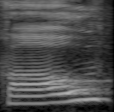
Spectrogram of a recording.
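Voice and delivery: "call" ending in a Brazilian U, "cow"; slow Brazilian learner's "call"; Brazilian-accented English. Shown as a demonstration. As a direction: stretch "call" with a Brazilian W-like final L. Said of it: "como muito brasileiro fala um U".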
